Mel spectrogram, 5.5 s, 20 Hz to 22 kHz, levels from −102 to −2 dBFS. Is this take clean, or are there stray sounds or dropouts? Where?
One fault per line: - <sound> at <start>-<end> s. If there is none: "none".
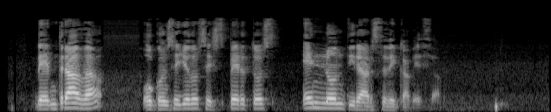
none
